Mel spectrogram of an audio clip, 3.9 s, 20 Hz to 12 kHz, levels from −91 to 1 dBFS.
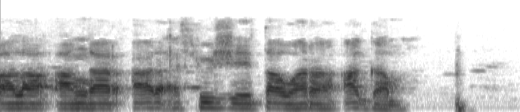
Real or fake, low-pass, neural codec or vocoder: real; 7.2 kHz; none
